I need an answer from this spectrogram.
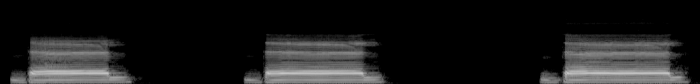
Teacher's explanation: جب زبان کی نوک سامنے والے اوپر والے دونوں دانتوں کی جڑوں سے لگتی ہے تو یہ لیٹر دال ادا ہوتا ہے۔ جب آپ زبان کی جو نوک ہے جو باہر کی طرف آ رہی ہے، زبان کی نوک وہ سامنے والے اور اوپر والے دونوں دانتوں کی جڑوں سے لگے تو اس وقت دال ادا ہوتا ہے۔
